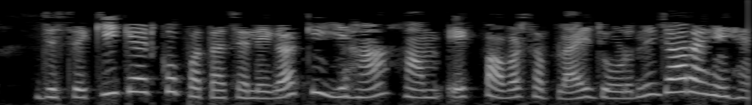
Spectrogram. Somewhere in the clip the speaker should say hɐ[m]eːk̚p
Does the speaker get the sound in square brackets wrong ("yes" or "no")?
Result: no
